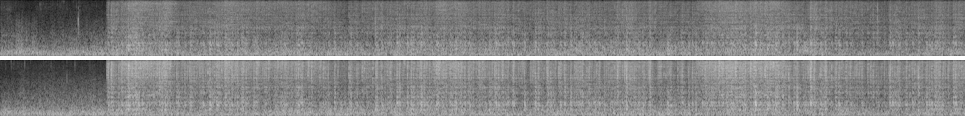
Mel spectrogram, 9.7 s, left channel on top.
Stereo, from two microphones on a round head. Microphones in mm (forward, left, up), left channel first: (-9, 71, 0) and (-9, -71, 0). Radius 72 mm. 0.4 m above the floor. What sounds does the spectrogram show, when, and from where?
1.1 s frying: 60° right (ahead or behind), 3.5 m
